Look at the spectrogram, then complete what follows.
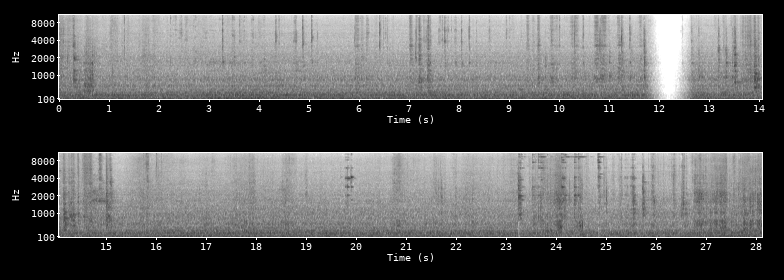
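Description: A steady low mechanical hum throughout, with scattered light metal clinks and scrapes as a hose clamp and oxygen sensor socket are worked onto the rear oxygen sensor on the exhaust pipe. The sound cuts out completely for a moment near the middle.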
